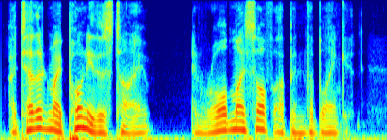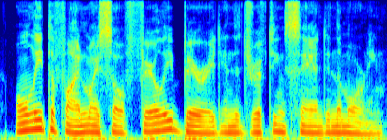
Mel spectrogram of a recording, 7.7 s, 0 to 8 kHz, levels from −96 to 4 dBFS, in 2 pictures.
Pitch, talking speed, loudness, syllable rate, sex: 115 Hz, 200 wpm, -19 LUFS, 5.6 syllables/s, male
